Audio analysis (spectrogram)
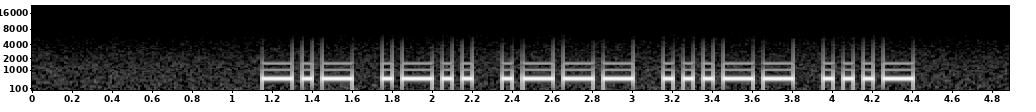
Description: Morse code, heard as a keyed tone, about 24 wpm, 510 Hz. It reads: KLJ3V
